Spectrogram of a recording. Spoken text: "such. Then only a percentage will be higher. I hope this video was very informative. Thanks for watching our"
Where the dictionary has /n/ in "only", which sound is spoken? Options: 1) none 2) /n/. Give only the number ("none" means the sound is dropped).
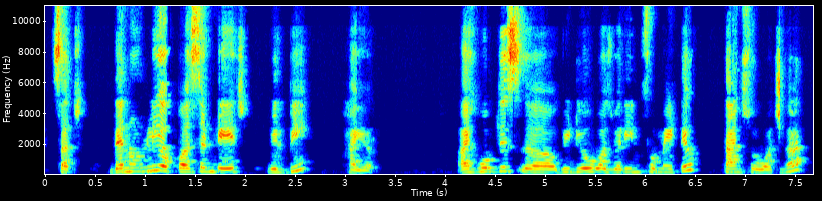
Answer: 2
